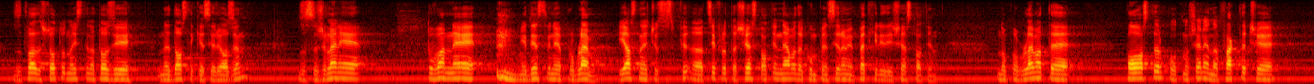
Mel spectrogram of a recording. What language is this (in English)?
Bulgarian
